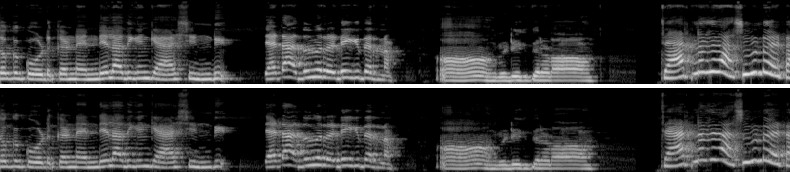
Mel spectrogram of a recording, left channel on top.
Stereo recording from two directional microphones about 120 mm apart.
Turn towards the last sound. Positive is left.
turn(degrees=30)  # may be behind; listen again after turning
